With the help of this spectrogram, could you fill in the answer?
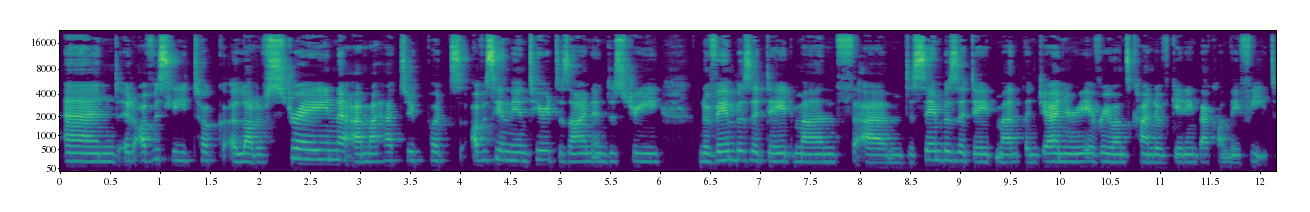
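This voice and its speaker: A young woman with a South African accent talks as a podcast guest. She rambles casually and loosely, with frequent ums and self-corrections. Her pitch sits in a middle range. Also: fairly even intonation, fairly quick, fairly bright tone. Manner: chatty, many ums and restarts. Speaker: podcast guest, interior designer. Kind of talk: casual interview chat.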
